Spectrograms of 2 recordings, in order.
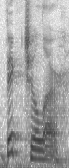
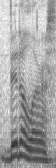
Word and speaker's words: victualler: And I got stuck on the word Victualler, which I had been pronouncing, which is our next item that has to do with the bagel shop, that I had pronouncing victular. And so that everyone knows, that is not the way you pronounce that, according to at least 2 dozen.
